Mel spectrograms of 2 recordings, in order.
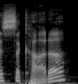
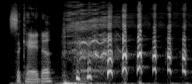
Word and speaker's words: cicada: of K versus cicada it's not even a debate it's just a difference in pronunciation based on region it was type of um who say sakada uh Brits some Australians guess who doesn't say sakata new zealanders me cicada I say I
